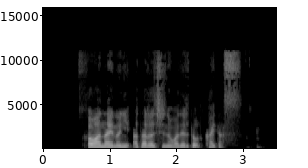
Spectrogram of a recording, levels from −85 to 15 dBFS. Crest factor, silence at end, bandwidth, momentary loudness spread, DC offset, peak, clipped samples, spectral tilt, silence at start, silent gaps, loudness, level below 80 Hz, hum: 22 dB; 0.6 s; 11.5 kHz; 15 LU; under 0.1%; -8 dBFS; under 0.1%; -5.5 dB/octave; 0.65 s; none; -29 LUFS; -70 dBFS; none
